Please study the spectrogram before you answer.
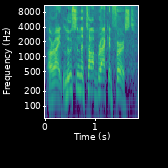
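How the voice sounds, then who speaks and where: Man acting high-pitched restoration technician. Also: animated, brisk, a little hiss or hum. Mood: businesslike. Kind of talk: scripted workshop team dialogue.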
